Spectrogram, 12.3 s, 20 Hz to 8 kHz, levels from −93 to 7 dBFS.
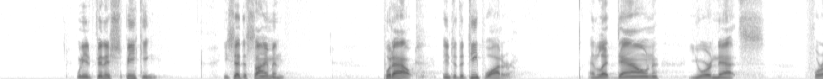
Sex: male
